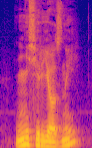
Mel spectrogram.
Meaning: 1. unserious, not serious, light-headed, frivolous 2. unfounded 3. unimportant, insignificant
- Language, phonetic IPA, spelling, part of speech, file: Russian, [nʲɪsʲɪˈrʲjɵznɨj], несерьёзный, adjective, Ru-несерьёзный.ogg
